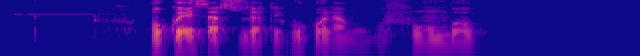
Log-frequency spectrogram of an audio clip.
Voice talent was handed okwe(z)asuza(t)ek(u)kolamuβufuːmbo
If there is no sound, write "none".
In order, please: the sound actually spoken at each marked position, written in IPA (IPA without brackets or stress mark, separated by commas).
s, t, u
